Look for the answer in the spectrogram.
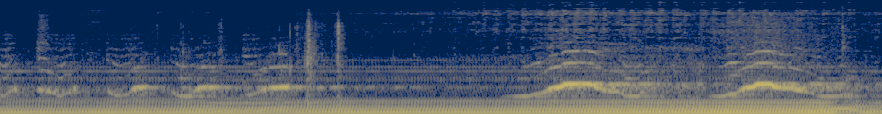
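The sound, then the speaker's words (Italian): A friend's pet parrot makes a series of squawky, arching calls, a few soft ones and then two louder bursts, over a steady low hum with no talking. “E così salutiamo il nostro amico col suo pappagallo che non è stato zitto un secondo.”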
